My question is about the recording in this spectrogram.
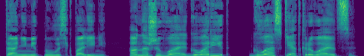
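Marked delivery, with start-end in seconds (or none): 1.6-4.5 put-on excited girl. A narrator's reading. Girl excited about living doll.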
